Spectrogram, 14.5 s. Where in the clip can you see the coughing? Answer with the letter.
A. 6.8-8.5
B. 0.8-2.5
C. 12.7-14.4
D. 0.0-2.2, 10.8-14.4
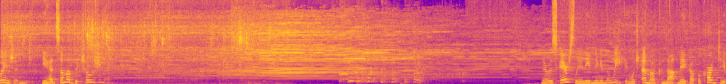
A.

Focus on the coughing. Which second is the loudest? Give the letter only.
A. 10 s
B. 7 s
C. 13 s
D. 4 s
B.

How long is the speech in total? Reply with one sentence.
The speech can be heard for 6 seconds in total.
